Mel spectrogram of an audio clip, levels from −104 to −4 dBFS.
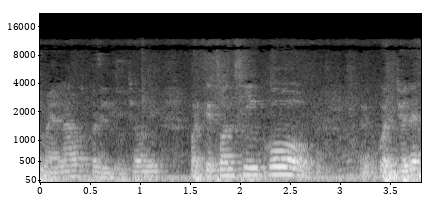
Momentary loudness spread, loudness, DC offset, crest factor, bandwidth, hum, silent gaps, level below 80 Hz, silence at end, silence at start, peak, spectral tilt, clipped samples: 14 LU; -20 LUFS; under 0.1%; 16 dB; 11.5 kHz; none; none; -28 dBFS; 0 s; 0 s; -4 dBFS; -9.5 dB/octave; under 0.1%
